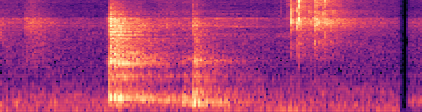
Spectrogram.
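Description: A lid goes onto a pot of chicken simmering in a little water, making two or three faint metallic clinks and a soft clatter close by over low background noise, no voices.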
